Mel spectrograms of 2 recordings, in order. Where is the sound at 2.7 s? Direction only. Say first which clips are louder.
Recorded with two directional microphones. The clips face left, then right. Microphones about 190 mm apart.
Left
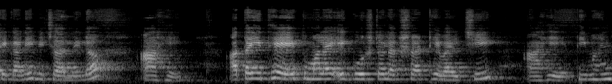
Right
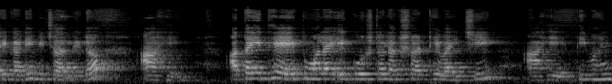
Left 4 dB; 55° left (ahead or behind).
